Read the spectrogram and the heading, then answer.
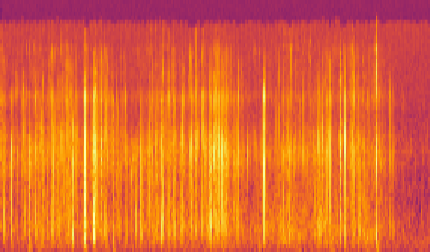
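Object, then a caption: Rubber stress ball filled with water gel beads. A palm-sized blue and green squishy stress ball, a soft, full rubber skin filled with water gel beads, is held over the mic and scratched and squeezed with long acrylic nails. It makes quiet, dense crackling and squelching with many short, sharp clicks and ticks that stop almost instantly, mostly in the low-mid to mid range. A few brighter snaps stand out from the steady, rain-like patter.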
